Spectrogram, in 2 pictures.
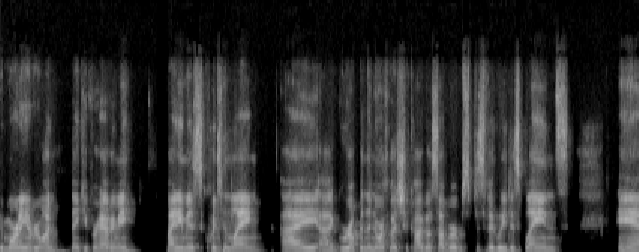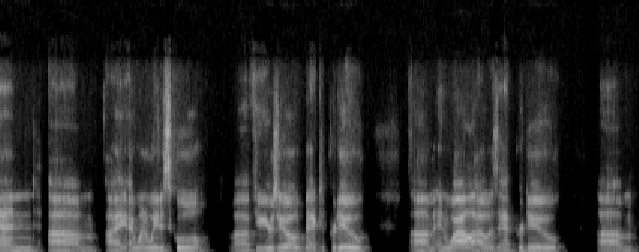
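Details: Adult male speaker; normal speech.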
